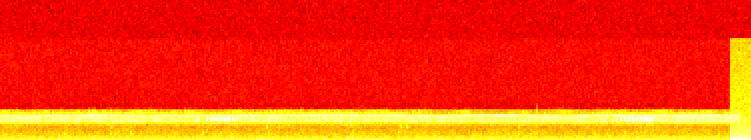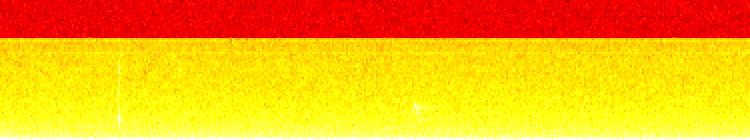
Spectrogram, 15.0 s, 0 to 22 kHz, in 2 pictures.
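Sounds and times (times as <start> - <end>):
insects trilling: 0.0 - 15.0
steady hiss: 7.3 - 15.0.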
